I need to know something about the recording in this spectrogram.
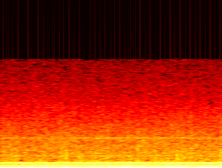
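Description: Steady low electrical hum with several fixed overtones, unchanging throughout, on an old film soundtrack.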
